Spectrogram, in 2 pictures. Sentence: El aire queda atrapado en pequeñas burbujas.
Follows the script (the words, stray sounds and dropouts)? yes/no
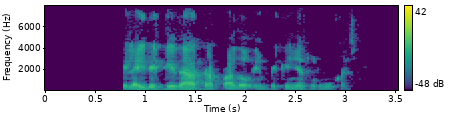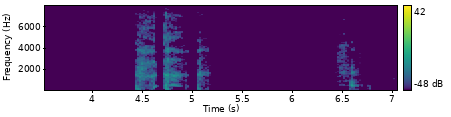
no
